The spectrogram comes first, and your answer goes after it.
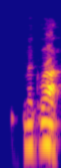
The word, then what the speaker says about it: MacLachlan: is, Hank, played by I get his last name butchered all the time, but Kyle MacLachlan, I McLaughlin. think. McLaughlin, thank you.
